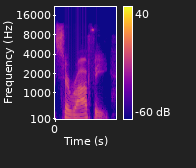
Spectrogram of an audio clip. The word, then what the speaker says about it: Seirafi: am joined by none other than Mr sirafi they pronounced that correctly by the way yeah you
